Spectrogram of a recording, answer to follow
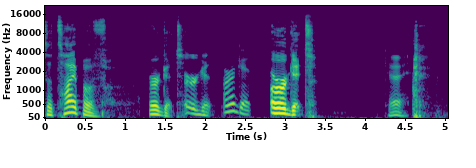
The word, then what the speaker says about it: ergot: It's spelled ergot. It's a type of ergot. Ergot.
